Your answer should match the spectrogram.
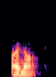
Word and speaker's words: arnaque: Arnok.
